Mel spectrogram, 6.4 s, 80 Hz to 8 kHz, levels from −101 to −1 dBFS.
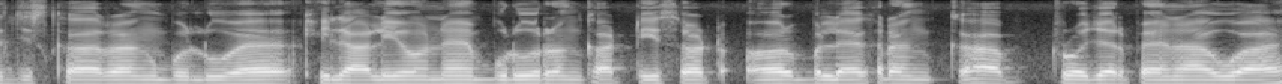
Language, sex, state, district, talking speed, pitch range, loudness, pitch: Hindi, male, Jharkhand, Deoghar, 170 wpm, 125-130 Hz, -15 LUFS, 125 Hz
